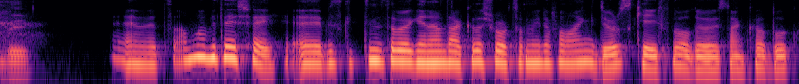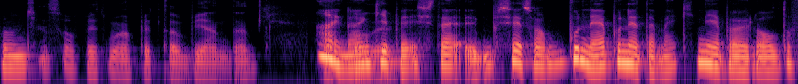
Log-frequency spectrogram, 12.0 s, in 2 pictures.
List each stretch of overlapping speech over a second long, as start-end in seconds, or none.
none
